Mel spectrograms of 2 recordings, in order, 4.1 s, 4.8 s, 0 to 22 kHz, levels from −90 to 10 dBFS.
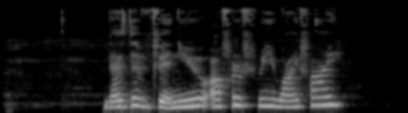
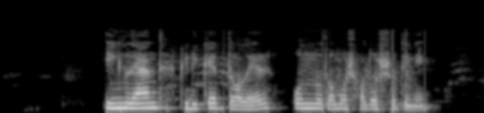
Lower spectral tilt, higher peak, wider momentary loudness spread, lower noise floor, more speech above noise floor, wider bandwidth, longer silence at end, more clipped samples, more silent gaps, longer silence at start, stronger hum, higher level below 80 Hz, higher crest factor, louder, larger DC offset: second, -6 dB/octave vs -9.5 dB/octave; second, -12 dBFS vs -2 dBFS; second, 6 LU vs 13 LU; first, -81 dBFS vs -73 dBFS; about the same, 56 dB vs 58 dB; first, 17 kHz vs 4.9 kHz; about the same, 0.65 s vs 0.55 s; neither; neither; about the same, 1.05 s vs 1.05 s; neither; second, -72 dBFS vs -50 dBFS; about the same, 16 dB vs 16 dB; second, -26 LUFS vs -16 LUFS; neither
